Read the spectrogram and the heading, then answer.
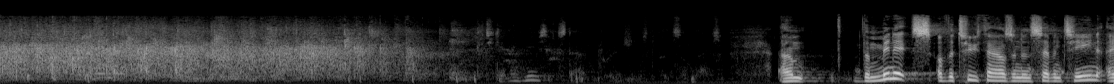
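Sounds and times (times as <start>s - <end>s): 
audience applause and cheering: 0.0s - 4.8s
speech: 5.3s - 5.8s, 7.8s - 11.1s.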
